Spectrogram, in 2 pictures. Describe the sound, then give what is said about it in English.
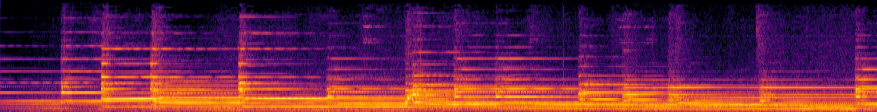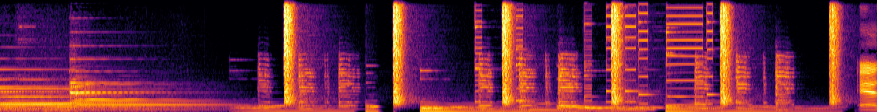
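The iconic tower bells of a university campus play music in a special program, dense overlapping tones sustaining and blending for several seconds before shifting to sharper, distinct struck notes in a quicker rhythm, loud and resonant with no voices. “special programs are put on by regular Longhorns who work hard to bring the sounds of everything from classical music to jazz to hip hop to campus through the iconic bells, putting their own twist on a classic institution.”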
